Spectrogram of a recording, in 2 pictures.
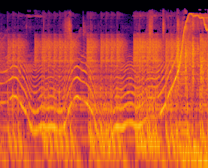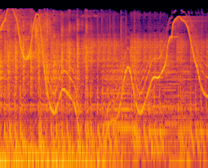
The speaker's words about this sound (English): So you're hearing one elephant playing a theremin, which is that electronic instrument where you wave your hand around and it changes the radio frequencies. And another one is playing on, two of them are actually playing on a giant synthesizer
